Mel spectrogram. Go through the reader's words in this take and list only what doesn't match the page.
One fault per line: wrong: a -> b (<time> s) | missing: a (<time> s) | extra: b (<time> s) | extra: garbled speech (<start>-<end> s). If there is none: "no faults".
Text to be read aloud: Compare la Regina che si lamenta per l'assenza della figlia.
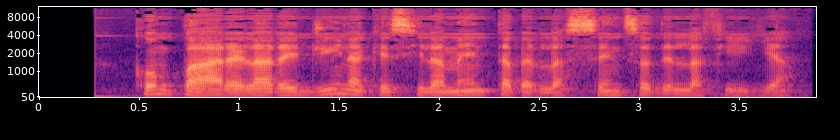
no faults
